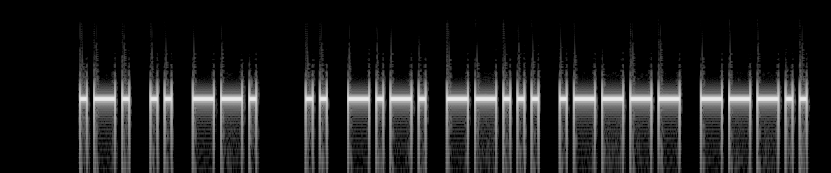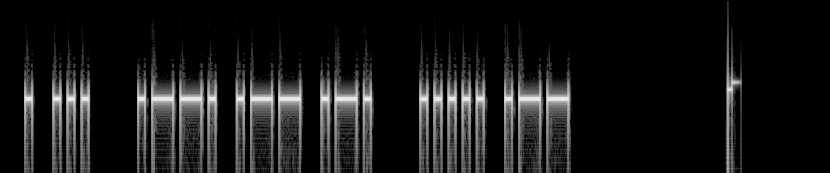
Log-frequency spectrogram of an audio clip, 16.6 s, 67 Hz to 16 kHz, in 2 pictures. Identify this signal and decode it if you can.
Morse code, heard as a keyed tone, about 17 wpm, 700 Hz. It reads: RIG IC718 ES PWR 5W
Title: K1USN SST QSO Practice 17wpm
